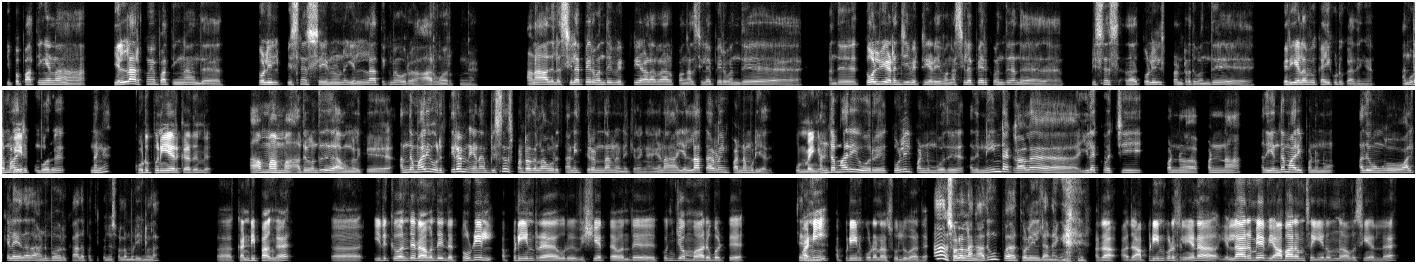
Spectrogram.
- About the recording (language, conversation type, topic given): Tamil, podcast, நீண்டகால தொழில் இலக்கு என்ன?
- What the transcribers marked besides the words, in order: drawn out: "வந்து"; drawn out: "அந்த"; drawn out: "வந்து"; drawn out: "கால"; laughing while speaking: "தானேங்க"; other noise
